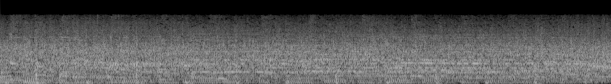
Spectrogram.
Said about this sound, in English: Did you hear the very beginning, though, when Simon Cowell got booed? Yeah, yes, it was wonderful.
